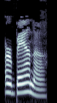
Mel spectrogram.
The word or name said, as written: urbana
